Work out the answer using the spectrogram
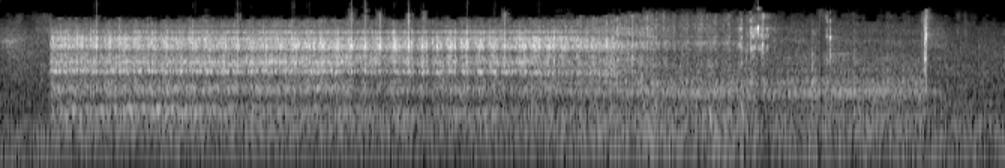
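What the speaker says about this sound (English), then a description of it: "So I'm going to go ahead and drill the hole" A power drill whirs loudly and steadily with a high motor whine for several seconds while drilling a mounting hole for a car fuse box, then slows and stops with a few clicks near the end.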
